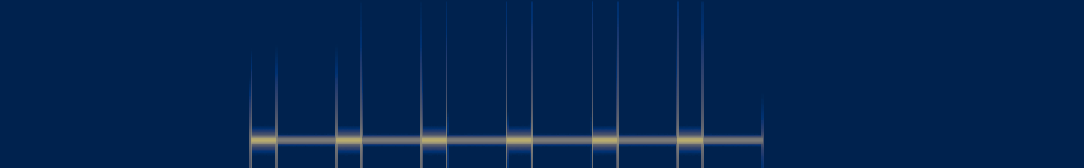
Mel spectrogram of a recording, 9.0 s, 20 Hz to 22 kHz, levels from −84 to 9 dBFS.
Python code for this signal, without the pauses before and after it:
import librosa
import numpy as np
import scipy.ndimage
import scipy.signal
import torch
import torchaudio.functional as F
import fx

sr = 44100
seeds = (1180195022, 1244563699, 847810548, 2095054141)

y = fx.two_level_tone(sr, hz=688.0, level_db=-15.0, drop_db=23.0, high_s=0.21, low_s=0.5, rounds=6)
